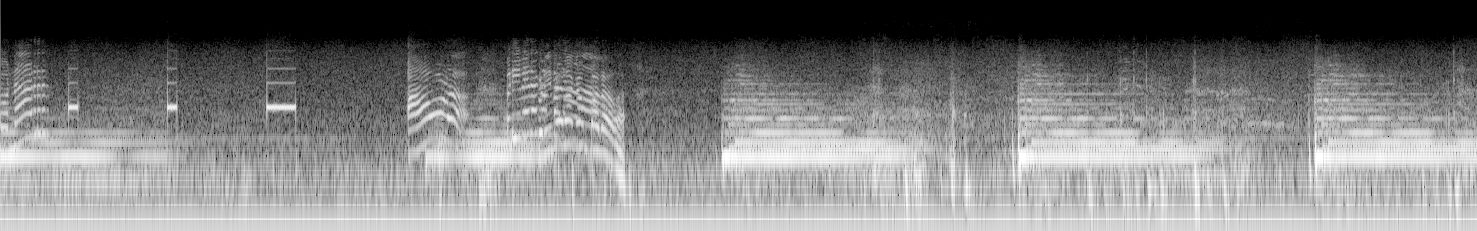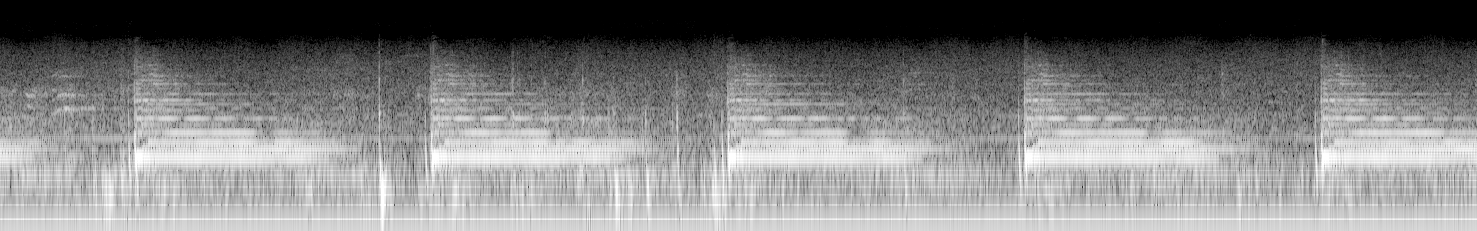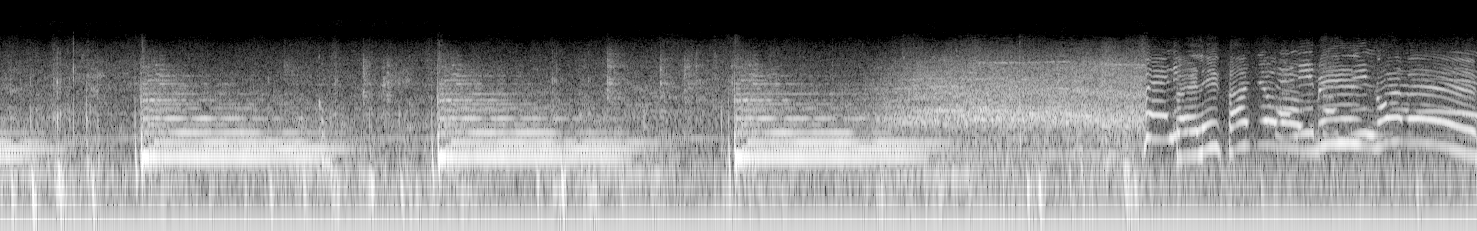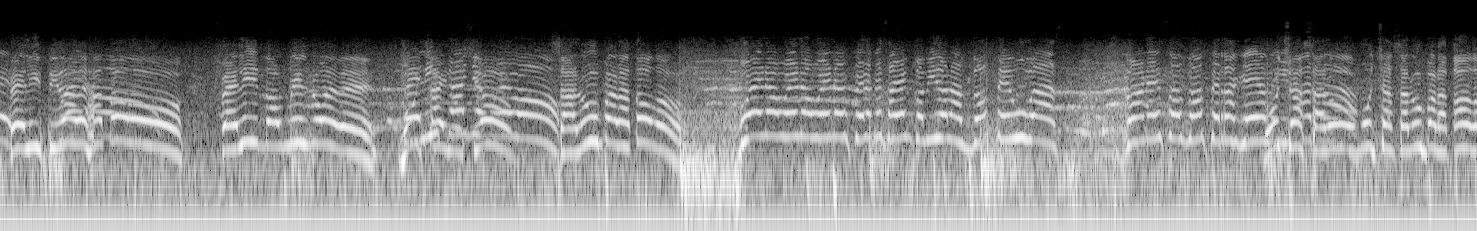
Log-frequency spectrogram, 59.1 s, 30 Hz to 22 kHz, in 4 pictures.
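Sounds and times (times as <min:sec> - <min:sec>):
strummed guitar chord: 0:04.2 - 0:05.9, 0:07.2 - 0:09.4, 0:10.1 - 0:12.5, 0:13.1 - 0:15.4, 0:16.0 - 0:38.7.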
